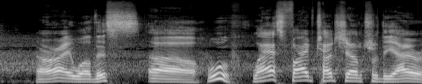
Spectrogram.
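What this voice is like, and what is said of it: Usual voice. Nothing is said of it.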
